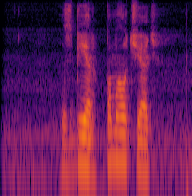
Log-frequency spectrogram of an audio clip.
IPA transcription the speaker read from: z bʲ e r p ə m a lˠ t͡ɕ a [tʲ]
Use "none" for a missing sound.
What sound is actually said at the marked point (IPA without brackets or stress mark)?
tʲ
